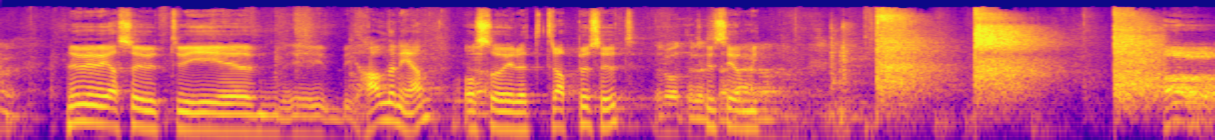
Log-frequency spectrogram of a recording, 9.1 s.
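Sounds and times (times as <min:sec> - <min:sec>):
speech: 0:00.5 - 0:06.4, 0:08.7 - 0:09.1
hand claps echoing in a stairwell: 0:06.4 - 0:09.1.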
